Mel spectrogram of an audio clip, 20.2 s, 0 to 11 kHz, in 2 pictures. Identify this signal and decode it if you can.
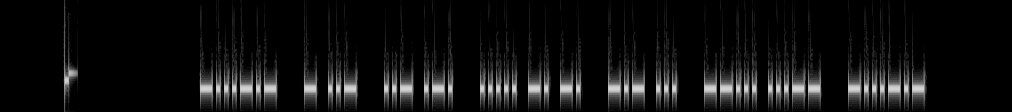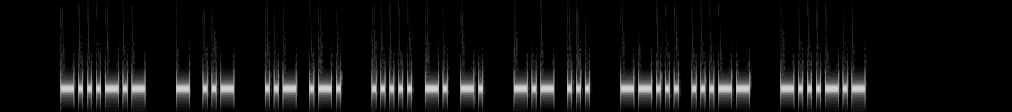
Morse code, heard as a keyed tone, about 28 wpm, 700 Hz. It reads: <BK> TU UR 5NN KS 73 <BK> <BK> TU UR 5NN KS 73 <BK>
